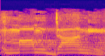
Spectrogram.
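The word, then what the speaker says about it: Mamdani: And furthermore, the name is Mom Dani. M A M D A N I. You should learn how to say it.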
